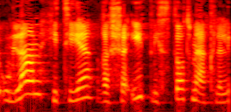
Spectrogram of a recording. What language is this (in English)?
Hebrew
